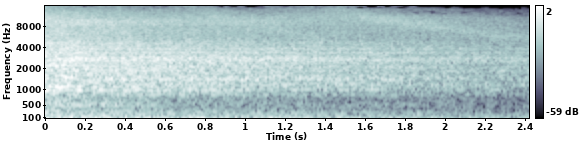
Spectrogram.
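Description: A white-noise sweep in a future bass track: the beat has just cut out, and a wash of noise fades away, growing darker as its highs roll off.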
